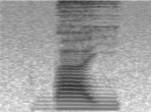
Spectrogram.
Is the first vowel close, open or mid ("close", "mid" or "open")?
open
